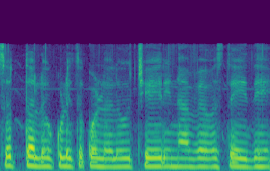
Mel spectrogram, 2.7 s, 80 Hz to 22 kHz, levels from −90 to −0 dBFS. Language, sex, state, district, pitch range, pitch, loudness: Kannada, female, Karnataka, Dakshina Kannada, 185-195 Hz, 190 Hz, -17 LUFS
